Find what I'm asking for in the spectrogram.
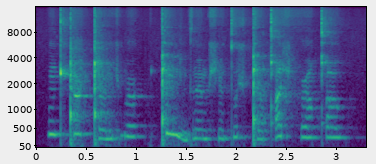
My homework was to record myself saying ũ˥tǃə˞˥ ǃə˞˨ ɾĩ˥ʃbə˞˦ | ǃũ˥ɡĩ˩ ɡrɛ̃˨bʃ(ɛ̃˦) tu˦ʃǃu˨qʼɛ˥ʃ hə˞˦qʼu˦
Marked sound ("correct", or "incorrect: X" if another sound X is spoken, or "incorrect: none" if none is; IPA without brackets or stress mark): incorrect: ɛ̃˨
